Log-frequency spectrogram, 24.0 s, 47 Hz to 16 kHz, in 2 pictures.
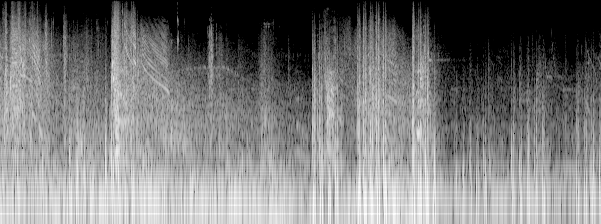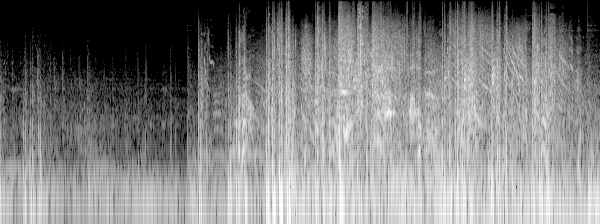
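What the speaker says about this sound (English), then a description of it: "How much 50 cal ammo do these dudes have? Shooting non-stop." Continuous .50 cal machine gun fire in The Last of Us, dense sustained bursts of rapid shots with booming impacts, loud and near, easing briefly in the middle before resuming heavily.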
